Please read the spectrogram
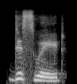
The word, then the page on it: dissuade: Indian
